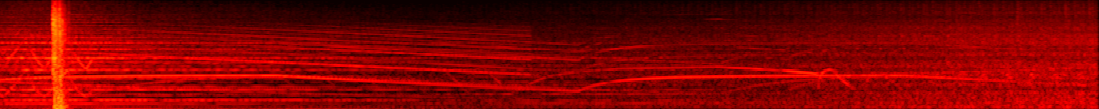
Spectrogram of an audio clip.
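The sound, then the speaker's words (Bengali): An ambulance siren wails, faint and alone: a sharp click, then a smooth tone that dips down and sweeps back up over a low rumble. “অ্যাম্বুলেন্সে বসে বসেই রায়”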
